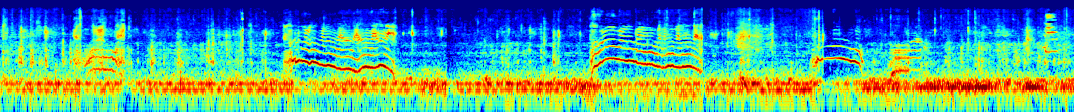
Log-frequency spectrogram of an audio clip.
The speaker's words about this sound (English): A little squeak at the end. It's a squeak at the end. What's that sound? It's a little kitten eating food.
